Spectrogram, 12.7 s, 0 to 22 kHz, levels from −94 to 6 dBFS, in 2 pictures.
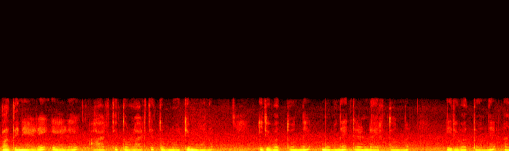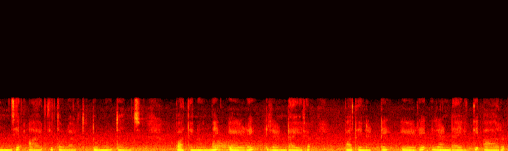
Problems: constant background noise, low volume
